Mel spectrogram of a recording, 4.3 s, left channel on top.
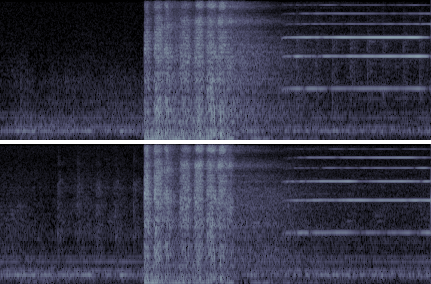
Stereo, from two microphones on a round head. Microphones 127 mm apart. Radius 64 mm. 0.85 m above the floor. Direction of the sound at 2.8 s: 60° left (ahead or behind).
